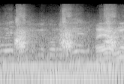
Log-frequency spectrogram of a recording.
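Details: A pit bull in a street dog fight gives three sharp, harsh barks about half a second apart, with people talking over them.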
